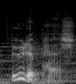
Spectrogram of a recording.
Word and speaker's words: Budapest: become one city and that Budapest is actually pronounced Budapest stick around for some more fun facts as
